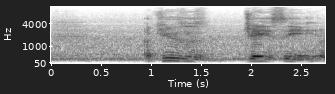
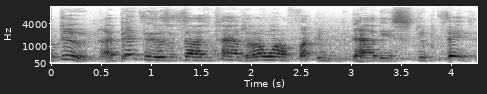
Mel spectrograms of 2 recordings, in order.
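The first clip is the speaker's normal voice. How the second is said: raised, fed-up protest; retold exasperation; 6 semitones higher than usual. Man telling the voice he's sick of this, exasperated. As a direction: protest higher, as in a retold argument.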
